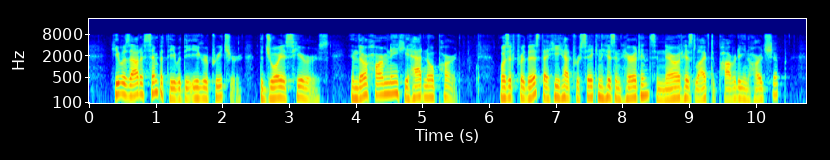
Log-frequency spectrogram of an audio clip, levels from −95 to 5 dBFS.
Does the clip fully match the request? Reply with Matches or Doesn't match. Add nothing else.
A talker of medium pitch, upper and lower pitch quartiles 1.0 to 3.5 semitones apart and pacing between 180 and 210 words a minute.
Doesn't match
